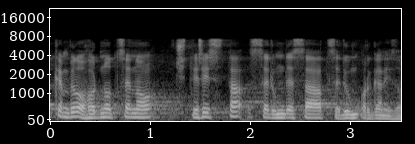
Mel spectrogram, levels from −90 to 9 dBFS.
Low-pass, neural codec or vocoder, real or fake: 7.2 kHz; none; real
